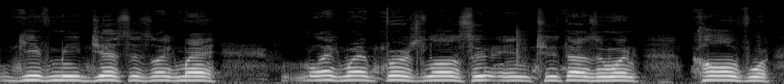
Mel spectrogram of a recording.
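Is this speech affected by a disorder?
Yes: traumatic brain injury; speech affected.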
